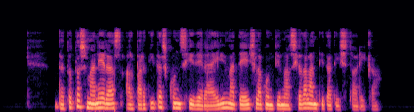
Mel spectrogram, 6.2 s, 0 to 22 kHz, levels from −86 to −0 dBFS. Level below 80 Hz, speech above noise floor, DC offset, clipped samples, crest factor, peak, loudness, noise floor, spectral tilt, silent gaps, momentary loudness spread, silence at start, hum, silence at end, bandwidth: -54 dBFS; 35 dB; under 0.1%; under 0.1%; 16 dB; -4 dBFS; -18 LUFS; -53 dBFS; -5.5 dB/octave; none; 11 LU; 0.8 s; none; 0.55 s; 8 kHz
